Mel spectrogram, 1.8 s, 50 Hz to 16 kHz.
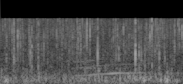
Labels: {"label": "biophony", "recorder": "SoundTrap 300"}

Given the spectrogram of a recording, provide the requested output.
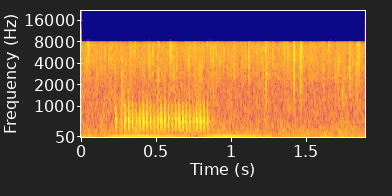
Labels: {"label": "biophony, croak", "recorder": "SoundTrap 500"}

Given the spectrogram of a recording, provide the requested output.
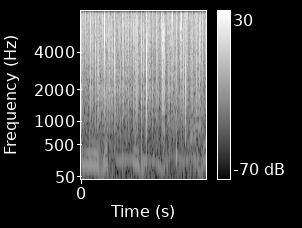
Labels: {"label": "biophony, cascading saw", "recorder": "SoundTrap 600 or HydroMoth"}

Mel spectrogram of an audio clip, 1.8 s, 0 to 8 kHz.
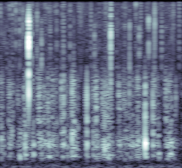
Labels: {"label": "biophony, sea urchins (Echinidae)", "recorder": "SoundTrap 600 or HydroMoth"}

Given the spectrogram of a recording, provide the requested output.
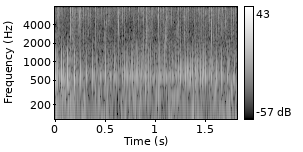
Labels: {"label": "biophony, rattle", "recorder": "SoundTrap 500"}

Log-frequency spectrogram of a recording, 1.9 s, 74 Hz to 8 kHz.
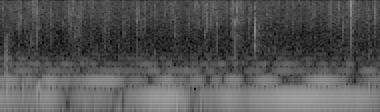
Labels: {"label": "biophony, midshipman", "recorder": "SoundTrap 500"}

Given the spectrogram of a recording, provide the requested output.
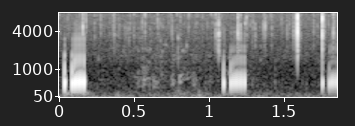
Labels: {"label": "biophony, knock croak", "recorder": "SoundTrap 300"}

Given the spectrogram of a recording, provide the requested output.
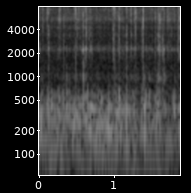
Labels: {"label": "biophony, cascading saw", "recorder": "HydroMoth"}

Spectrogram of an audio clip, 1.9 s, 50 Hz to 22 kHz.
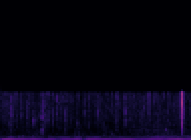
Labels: {"label": "biophony, midshipman", "recorder": "SoundTrap 500"}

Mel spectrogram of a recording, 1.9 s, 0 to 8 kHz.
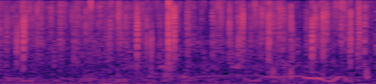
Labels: {"label": "biophony, cascading saw", "recorder": "SoundTrap 600 or HydroMoth"}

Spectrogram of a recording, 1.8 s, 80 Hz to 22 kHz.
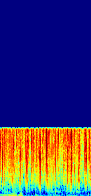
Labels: {"label": "biophony, cascading saw", "recorder": "SoundTrap 600 or HydroMoth"}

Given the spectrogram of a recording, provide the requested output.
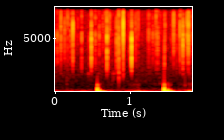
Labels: {"label": "biophony, double pulse", "recorder": "SoundTrap 300"}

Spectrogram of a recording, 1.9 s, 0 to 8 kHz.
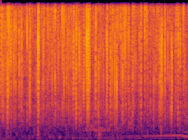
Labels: {"label": "biophony, cascading saw", "recorder": "SoundTrap 600 or HydroMoth"}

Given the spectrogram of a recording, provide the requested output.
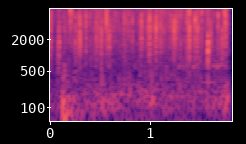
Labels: {"label": "biophony, cascading saw", "recorder": "SoundTrap 600 or HydroMoth"}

